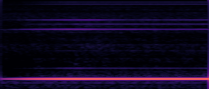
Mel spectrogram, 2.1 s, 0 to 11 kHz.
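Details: Fender Dual Showman tube amp, normal channel, 400 Hz sine at about 500 mV into input while checking for parasitic oscillation; pure steady tone with no buzz, crackle or distortion; clean output.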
